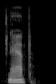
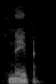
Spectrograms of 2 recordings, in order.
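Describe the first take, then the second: First: The vowel is a short 'a' sound. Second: The vowel is a long 'ay' sound.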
